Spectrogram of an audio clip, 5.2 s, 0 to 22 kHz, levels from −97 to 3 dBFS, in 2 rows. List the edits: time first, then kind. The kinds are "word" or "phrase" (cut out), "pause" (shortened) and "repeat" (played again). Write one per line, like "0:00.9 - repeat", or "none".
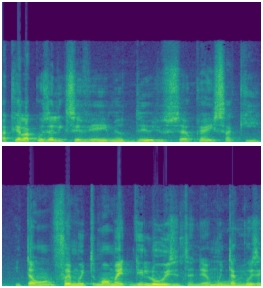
0:02.6 - pause

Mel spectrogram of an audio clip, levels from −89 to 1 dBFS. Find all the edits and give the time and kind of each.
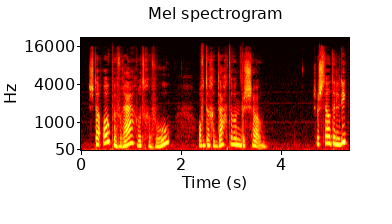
0:01.1 - word
0:03.2 - word

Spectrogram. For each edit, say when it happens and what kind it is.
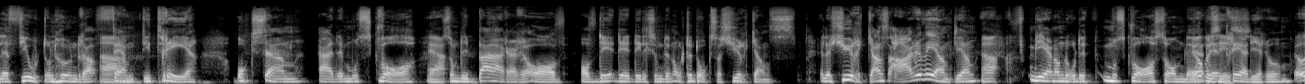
0:05.7 - pause

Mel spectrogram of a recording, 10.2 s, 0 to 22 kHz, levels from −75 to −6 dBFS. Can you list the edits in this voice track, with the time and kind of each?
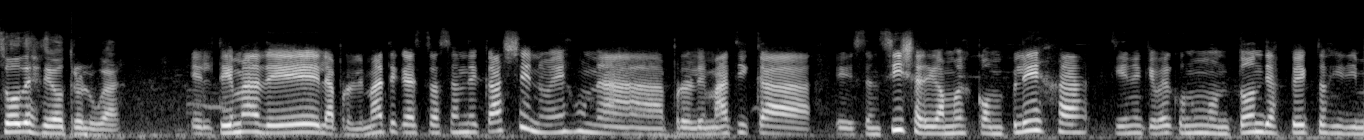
0:06.1 - pause

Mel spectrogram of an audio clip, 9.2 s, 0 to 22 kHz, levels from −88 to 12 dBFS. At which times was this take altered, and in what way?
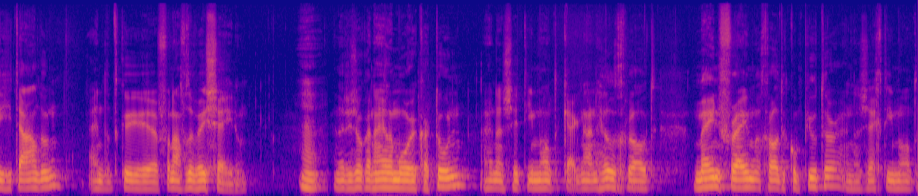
0:03.3 - pause

